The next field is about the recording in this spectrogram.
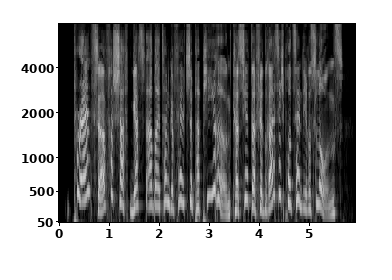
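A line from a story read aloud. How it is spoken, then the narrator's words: Sharp tattling voice. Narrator (German): petzte Dasher mit spitzer Stimme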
